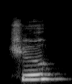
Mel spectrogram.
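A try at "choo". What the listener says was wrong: no, it's not chew. Wait, it's not chew. It's cho. Yeah, double O. So there's been only a little confusion on double O. Double O in Swahili remains O. It doesn't move to U. It remains O.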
